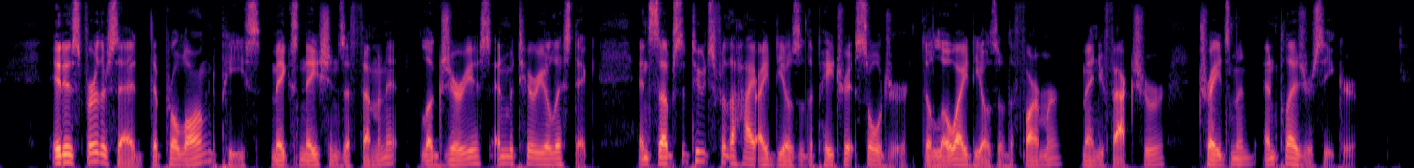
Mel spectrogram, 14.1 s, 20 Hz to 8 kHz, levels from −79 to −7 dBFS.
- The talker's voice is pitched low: Yes, very low, 95 Hz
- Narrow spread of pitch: No, average, 4.7 semitones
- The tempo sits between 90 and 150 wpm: Yes, average, 145 wpm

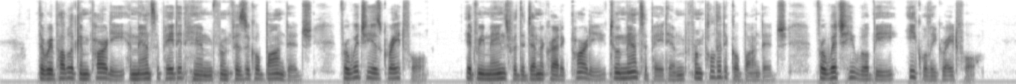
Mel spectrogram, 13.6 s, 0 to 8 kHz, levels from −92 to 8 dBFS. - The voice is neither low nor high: No, low, 125 Hz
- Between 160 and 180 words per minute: No, average, 140 wpm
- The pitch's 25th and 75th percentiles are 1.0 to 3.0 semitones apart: No, average, 4.1 semitones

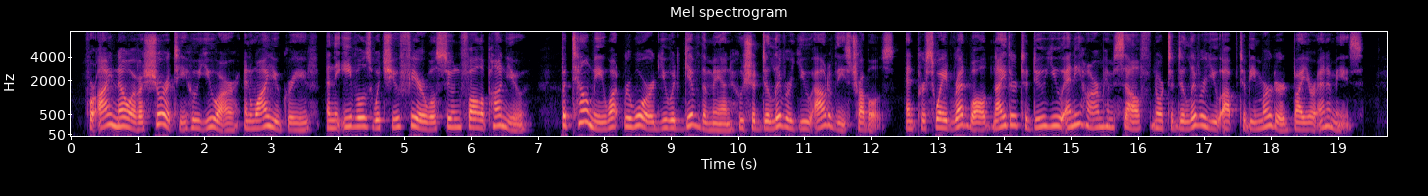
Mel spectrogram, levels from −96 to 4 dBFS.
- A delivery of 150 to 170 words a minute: No, average, 190 wpm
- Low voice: No, medium, 185 Hz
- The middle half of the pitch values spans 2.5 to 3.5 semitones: No, average, 4.9 semitones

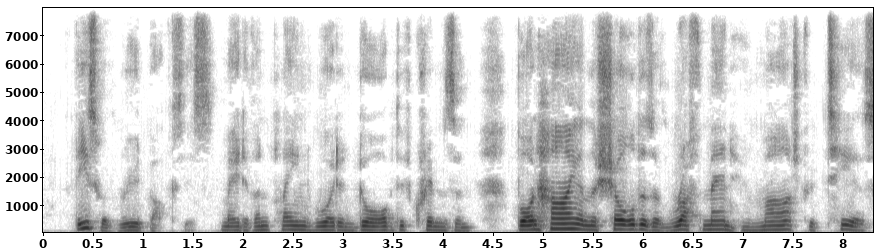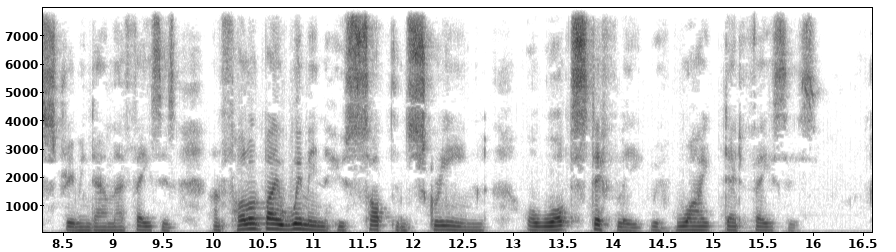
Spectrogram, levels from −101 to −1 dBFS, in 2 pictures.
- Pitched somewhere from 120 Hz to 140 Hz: Yes, low, 135 Hz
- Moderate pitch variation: Yes, average, 3.4 semitones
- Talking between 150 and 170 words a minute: Yes, average, 155 wpm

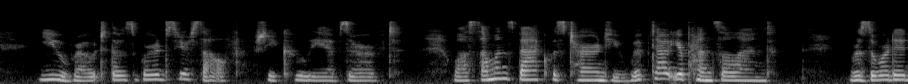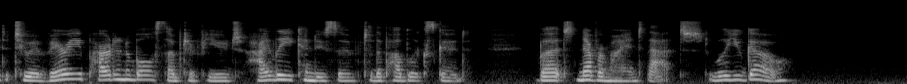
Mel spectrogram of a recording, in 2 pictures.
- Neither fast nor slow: No, slow, 130 wpm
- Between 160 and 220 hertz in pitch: Yes, high, 190 Hz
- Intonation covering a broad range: No, average, 3.5 semitones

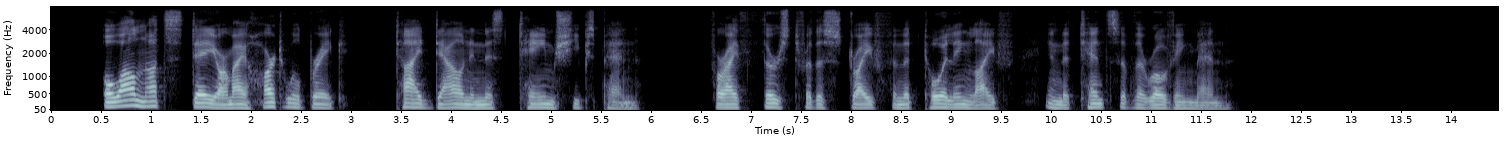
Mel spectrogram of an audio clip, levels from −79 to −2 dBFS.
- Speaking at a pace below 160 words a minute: Yes, average, 140 wpm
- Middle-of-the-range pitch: No, low, 100 Hz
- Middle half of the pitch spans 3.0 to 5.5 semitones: No, narrow, 2.6 semitones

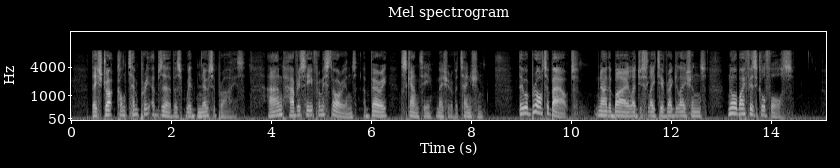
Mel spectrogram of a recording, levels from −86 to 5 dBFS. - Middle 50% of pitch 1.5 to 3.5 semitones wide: No, average, 4.9 semitones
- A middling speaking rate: No, slow, 120 wpm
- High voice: No, low, 125 Hz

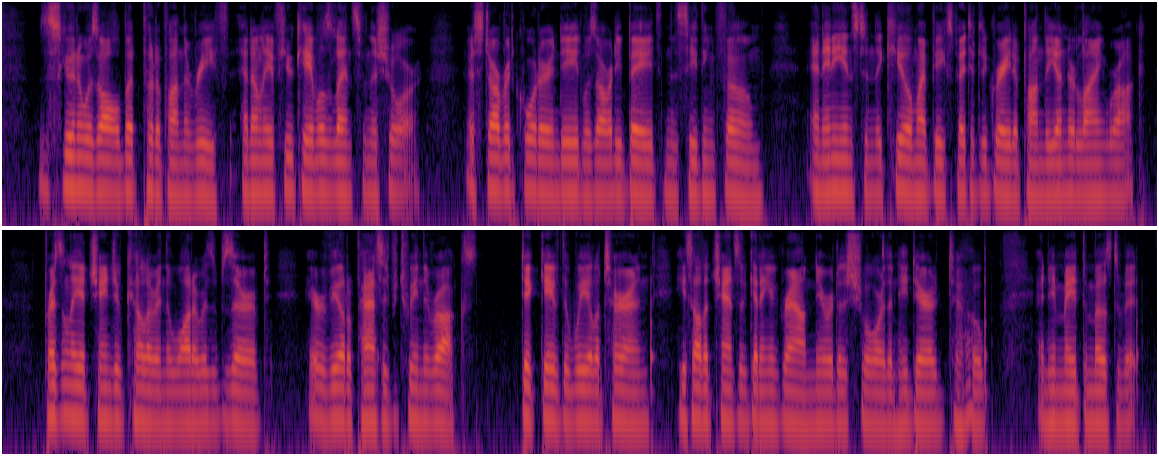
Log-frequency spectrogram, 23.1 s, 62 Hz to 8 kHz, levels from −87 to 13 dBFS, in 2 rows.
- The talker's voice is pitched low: Yes, low, 125 Hz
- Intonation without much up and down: Yes, narrow, 1.3 semitones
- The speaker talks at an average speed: No, fast, 235 wpm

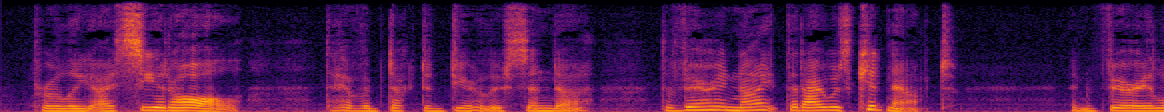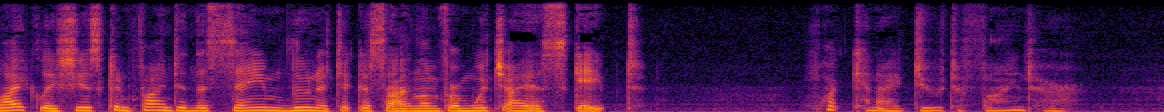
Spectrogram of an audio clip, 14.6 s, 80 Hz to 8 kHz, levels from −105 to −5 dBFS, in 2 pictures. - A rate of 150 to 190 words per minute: Yes, average, 170 wpm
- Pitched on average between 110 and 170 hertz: No, medium, 185 Hz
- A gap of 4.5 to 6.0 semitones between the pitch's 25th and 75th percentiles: No, average, 3.0 semitones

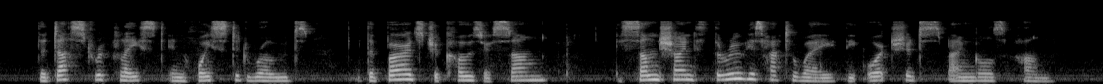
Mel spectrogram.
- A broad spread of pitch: No, average, 4.5 semitones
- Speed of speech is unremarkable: No, slow, 110 wpm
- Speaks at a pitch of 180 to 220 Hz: Yes, high, 190 Hz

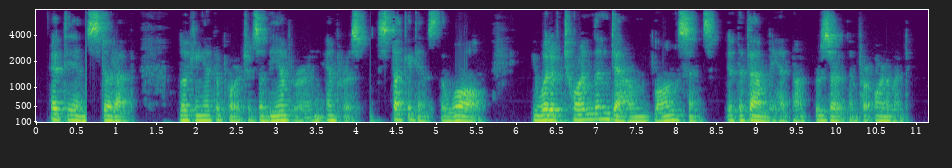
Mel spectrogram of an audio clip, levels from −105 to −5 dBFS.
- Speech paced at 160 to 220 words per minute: Yes, average, 175 wpm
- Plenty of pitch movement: No, narrow, 2.6 semitones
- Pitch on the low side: Yes, low, 120 Hz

